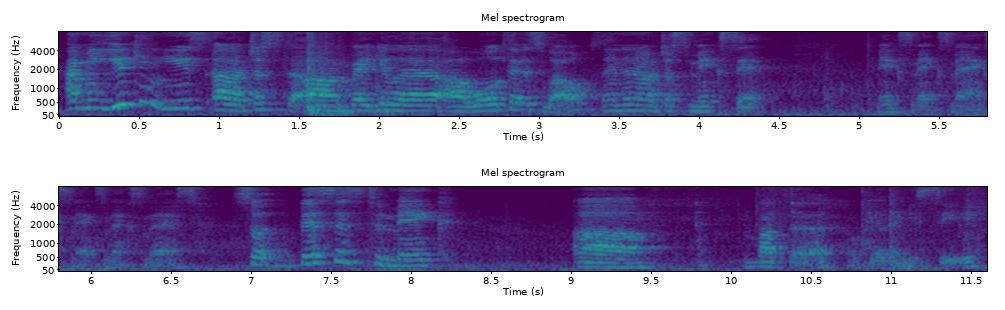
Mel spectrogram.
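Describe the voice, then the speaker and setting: A woman's voice: mid-range voice, very animated, a little slow, background noise. A woman in her thirties from Tokyo with a Japanese accent, hosting a casual cooking demo in her home kitchen, chatty and rambling and laughing often. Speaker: cooking video host. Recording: echoey kitchen, mic at a distance.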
